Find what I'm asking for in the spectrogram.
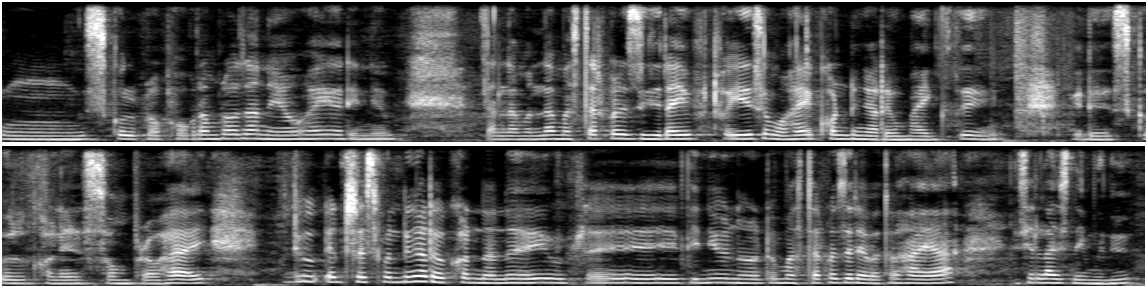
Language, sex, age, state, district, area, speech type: Bodo, female, 30-45, Assam, Kokrajhar, urban, spontaneous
